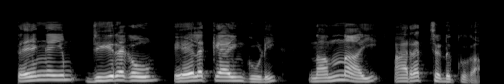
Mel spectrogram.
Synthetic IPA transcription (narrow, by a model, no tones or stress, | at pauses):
t̪eːŋːɐjumd͡ʑiːɾɐɣɐʋume̞ːlɐkːaːjumkuːɽi | nɐnːaːjiɐɾɐt͡ɕːe̞ɽukːuɣɐ̰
